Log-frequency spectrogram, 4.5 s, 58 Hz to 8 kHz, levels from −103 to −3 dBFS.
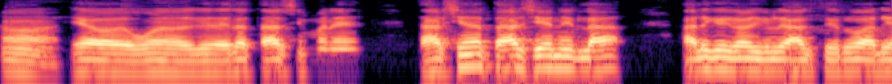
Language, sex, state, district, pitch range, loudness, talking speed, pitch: Kannada, male, Karnataka, Mysore, 120-140 Hz, -13 LUFS, 190 wpm, 125 Hz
